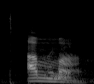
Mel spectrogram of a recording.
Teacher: শক্তভাবে মিলে শক্তভাবে মিলেছে শক্তভাবে মিলিয়ে আদা হয় আব্বা আর মিম মিম হলো দুই টুটের শুকনো জায়গা থেকে সফটলি জয়েন হয়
